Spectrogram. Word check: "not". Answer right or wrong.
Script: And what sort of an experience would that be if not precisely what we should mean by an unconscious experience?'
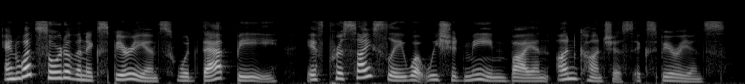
wrong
